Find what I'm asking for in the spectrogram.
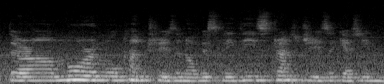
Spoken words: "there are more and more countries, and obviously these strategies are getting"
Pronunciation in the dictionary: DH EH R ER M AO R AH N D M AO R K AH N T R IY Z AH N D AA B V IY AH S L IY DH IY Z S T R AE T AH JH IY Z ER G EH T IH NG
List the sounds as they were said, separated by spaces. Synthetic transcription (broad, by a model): DH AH R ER M AO R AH N M AO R K AH N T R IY Z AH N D AA B V IY AH S L IY DH IY Z S T R AE T AH JH IY Z ER G EH T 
